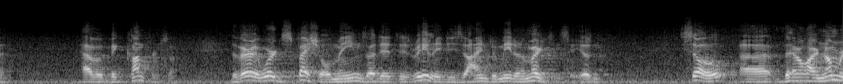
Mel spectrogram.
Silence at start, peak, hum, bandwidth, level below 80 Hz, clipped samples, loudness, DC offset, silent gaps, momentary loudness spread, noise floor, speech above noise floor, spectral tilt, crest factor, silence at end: 0 s; -2 dBFS; none; 10 kHz; -42 dBFS; under 0.1%; -17 LUFS; under 0.1%; none; 21 LU; -38 dBFS; 21 dB; -7.5 dB/octave; 16 dB; 0 s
